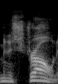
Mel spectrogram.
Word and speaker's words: minestrone: It's not minestronei.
